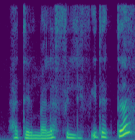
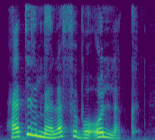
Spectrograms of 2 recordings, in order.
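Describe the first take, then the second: First: Said in the usual way. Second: Louder and slower, hammering the order home; slow and loud on هات الملف بقولك, making clear it won't be asked again; firm repeated demand. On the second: Acted.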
